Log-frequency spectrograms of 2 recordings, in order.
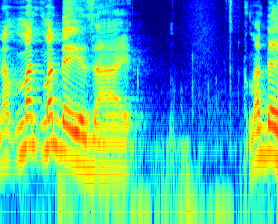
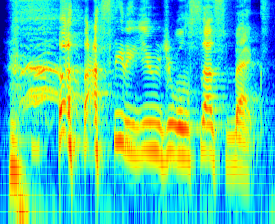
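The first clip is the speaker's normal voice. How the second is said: laughing; 6 dB quieter, much slower than usual. Real, not acted. Repeats greeting laughing.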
